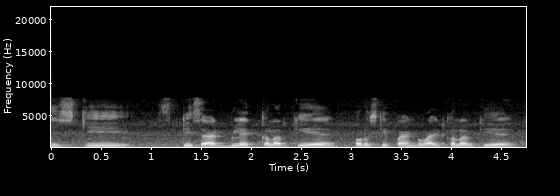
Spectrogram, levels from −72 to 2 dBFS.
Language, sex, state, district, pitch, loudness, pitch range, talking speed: Hindi, male, Uttar Pradesh, Lucknow, 145 Hz, -15 LUFS, 140-155 Hz, 165 wpm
